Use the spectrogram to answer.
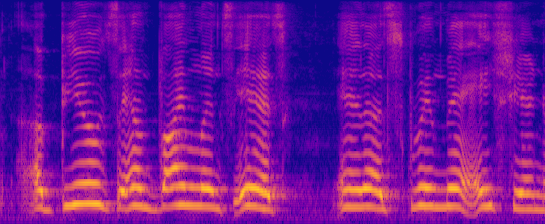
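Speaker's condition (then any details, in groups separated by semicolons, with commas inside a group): Cerebral palsy; present from birth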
